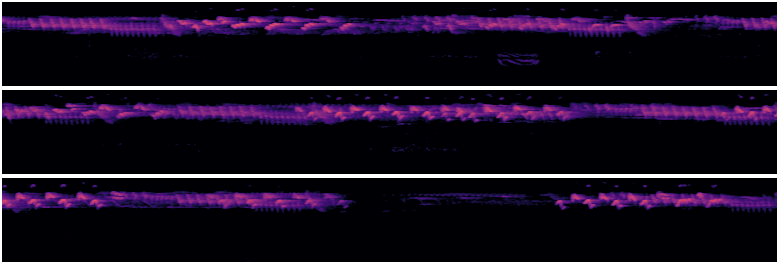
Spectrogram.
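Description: Wild birds singing: phrases of rapid high chirps repeat every few seconds, with a brief lull shortly before the end.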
